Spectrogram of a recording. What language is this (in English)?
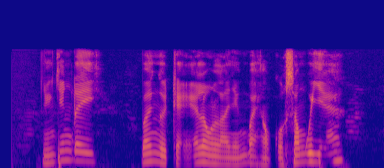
Vietnamese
